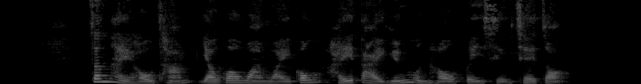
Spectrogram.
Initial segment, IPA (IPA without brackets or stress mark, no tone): t͡s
